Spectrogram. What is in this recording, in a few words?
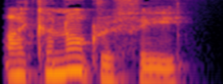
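"iconography", British English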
